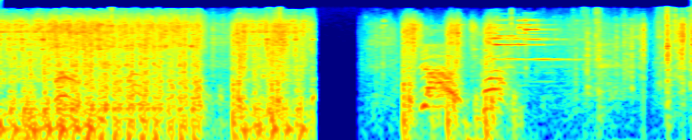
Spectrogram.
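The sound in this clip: Gunfire in a war film battle scene: rapid machine-gun bursts crackle loudly, broken by a moment of silence, then single shots and sharp impacts, with men shouting throughout.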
